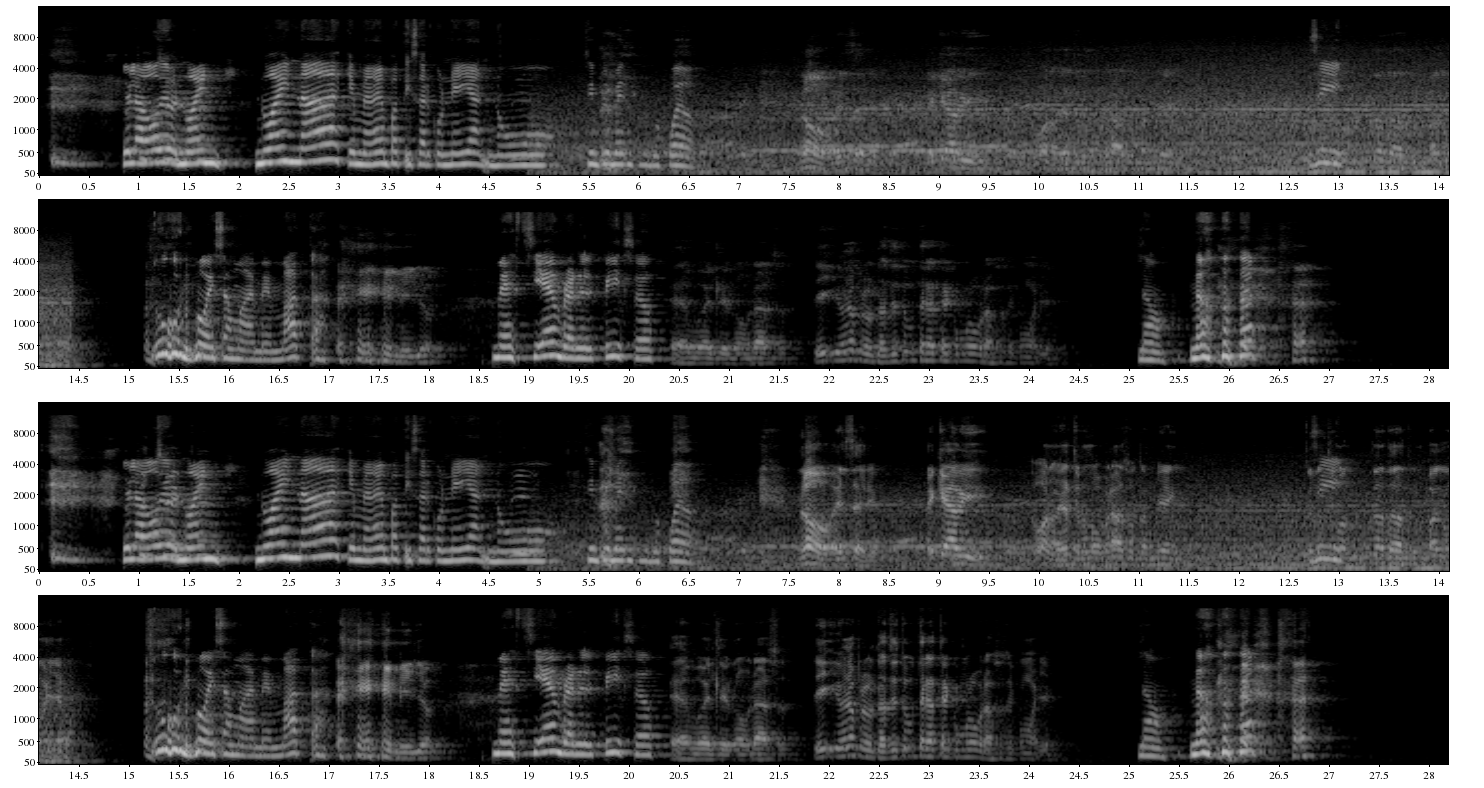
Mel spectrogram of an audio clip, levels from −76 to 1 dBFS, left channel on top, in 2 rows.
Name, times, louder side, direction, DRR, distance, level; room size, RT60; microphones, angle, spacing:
voice 1, 0.0-1.9 4.7-5.9 6.3-6.5 7.2-9.6 9.9-11.5 12.6-14.5 15.1-15.4 17.1-18.7 20.4-21.6 21.8-24.2 25.8-26.8, right 4 dB, 65° right, 9 dB, 1.5 m, -38 dB
voice 2, 0.8-1.8 2.2-5.1 5.5-6.6 12.7-13.0 15.2-17.0 18.6-20.2 25.1-26.2, left 1 dB, 10° left, 13 dB, 0.5 m, -27 dB
sound 1, 4.9-14.4, left 3 dB, 40° left, 0.9 m, -40 dB
15.5 x 9.7 x 7.7 m, 0.88 s
head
